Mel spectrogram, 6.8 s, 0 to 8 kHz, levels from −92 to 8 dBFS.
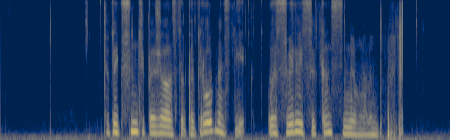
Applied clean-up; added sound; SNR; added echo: neural diffusion model UNIVERSE++.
